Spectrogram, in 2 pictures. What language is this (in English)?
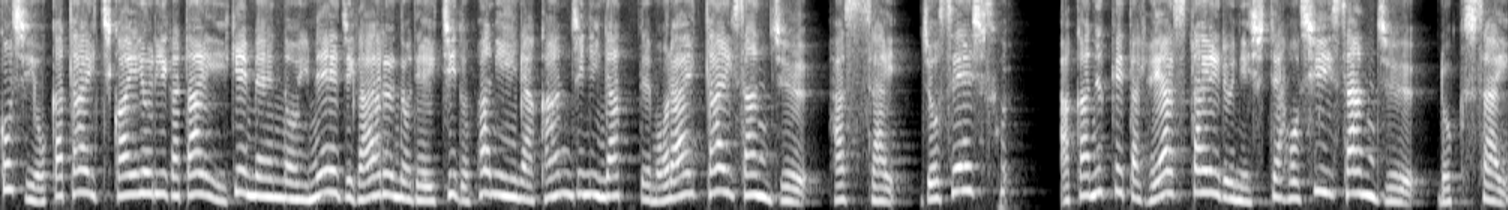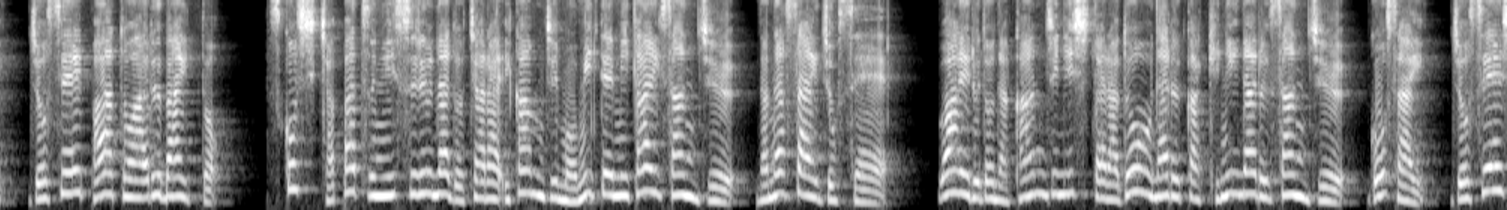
Japanese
